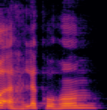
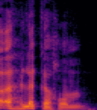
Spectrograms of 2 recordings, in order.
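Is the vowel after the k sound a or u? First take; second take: u; a. First: The vowel after the k is u. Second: The vowel after the k is a. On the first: He is the one most ruined among them. "بضم الكاف" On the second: His words are what ruined them. "وبفتح الكاف"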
